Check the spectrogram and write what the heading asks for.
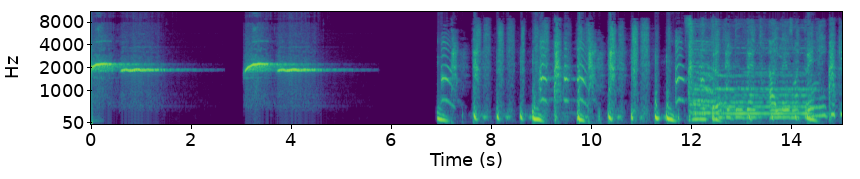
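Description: Two long, high whistle-like tones ring out and fade. Then a lively song begins, with voices over busy accompaniment, loud and close.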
